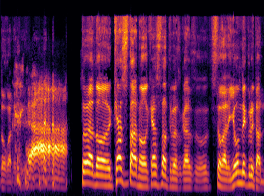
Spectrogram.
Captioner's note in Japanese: 笑い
